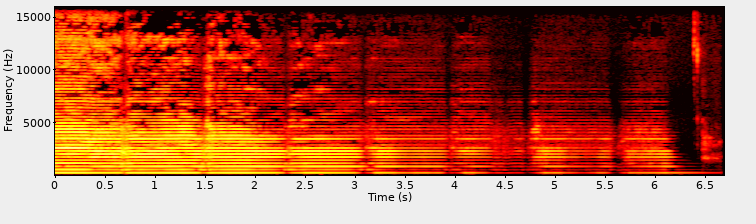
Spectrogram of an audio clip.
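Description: A violin bows repeated notes on the D string, starting loud and growing steadily softer with each stroke until the final notes fade almost to nothing.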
